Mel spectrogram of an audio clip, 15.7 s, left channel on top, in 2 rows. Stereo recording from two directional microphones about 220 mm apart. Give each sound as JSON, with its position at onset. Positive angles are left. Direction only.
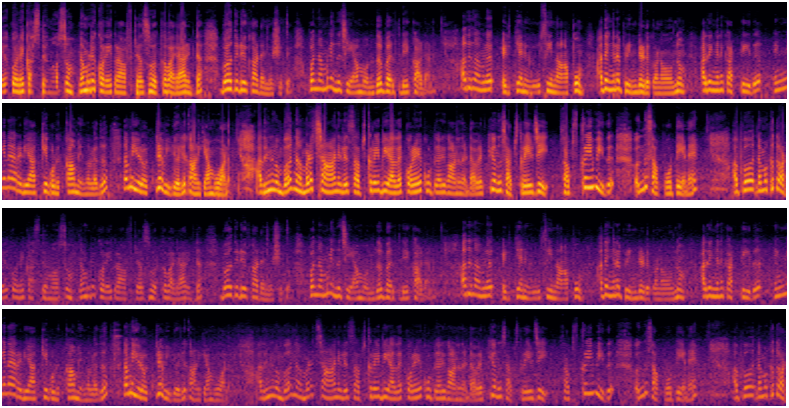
{"t": 0.1, "sound": "a woman's voice", "side_deg": 50}
{"t": 3.1, "sound": "a woman's voice", "side_deg": 35}
{"t": 9.0, "sound": "speech", "side_deg": 25}
{"t": 9.4, "sound": "a woman's voice", "side_deg": 45}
